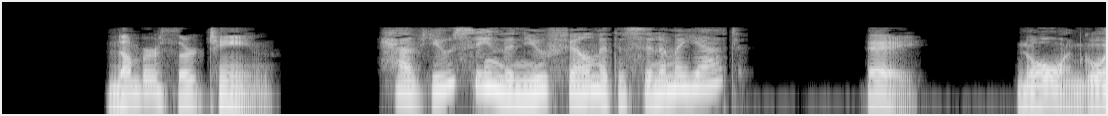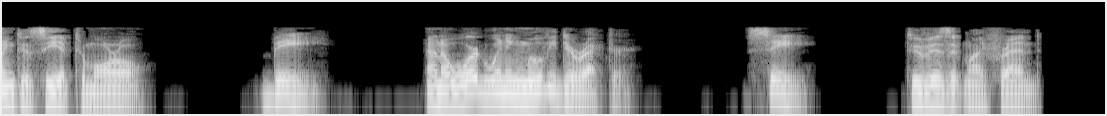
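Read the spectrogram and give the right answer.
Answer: A: No, I'm going to see it tomorrow.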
